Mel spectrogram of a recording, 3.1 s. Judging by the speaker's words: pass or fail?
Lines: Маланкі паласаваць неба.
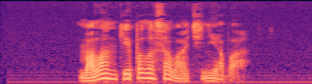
pass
